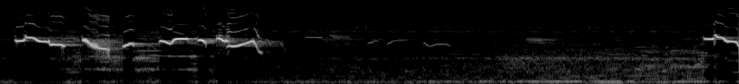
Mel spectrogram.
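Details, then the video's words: Oriental magpie-robin song heard after dawn, meant to calm stressed birds: an energetic run of looping whistled phrases in rapid bursts, then quiet with a low hum, and a final whistle starting at the end. "TERAPI KACER HABIS SUBUH PEMULIH AMPUH KACER SETRES CEPAT GACOR"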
